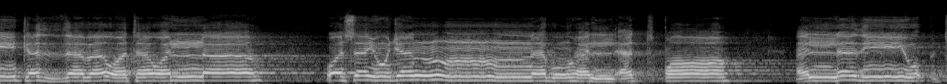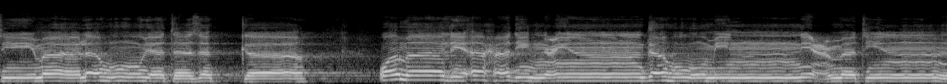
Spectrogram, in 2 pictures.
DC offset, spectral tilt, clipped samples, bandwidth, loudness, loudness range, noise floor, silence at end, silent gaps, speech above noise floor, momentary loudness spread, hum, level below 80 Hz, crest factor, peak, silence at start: under 0.1%; -5.5 dB/octave; under 0.1%; 11 kHz; -17 LUFS; 2 LU; -37 dBFS; 0 s; none; 20 dB; 7 LU; none; -56 dBFS; 10 dB; -8 dBFS; 0 s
